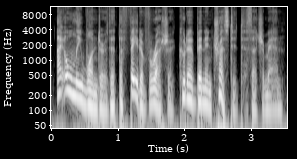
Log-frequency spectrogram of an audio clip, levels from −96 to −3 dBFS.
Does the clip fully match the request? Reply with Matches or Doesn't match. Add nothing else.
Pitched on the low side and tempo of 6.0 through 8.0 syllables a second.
Matches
